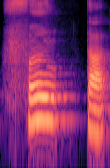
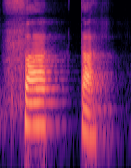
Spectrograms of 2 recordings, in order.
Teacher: Eu não vou ler esse A com som aberto de A, mas com som nasal de AN. Então, o N nasalizou o A.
